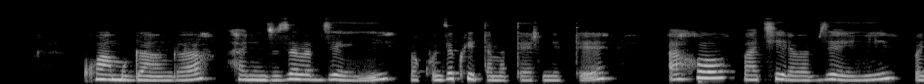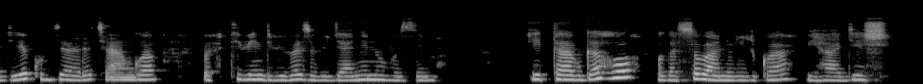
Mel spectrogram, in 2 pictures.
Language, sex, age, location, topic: Kinyarwanda, female, 18-24, Kigali, health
